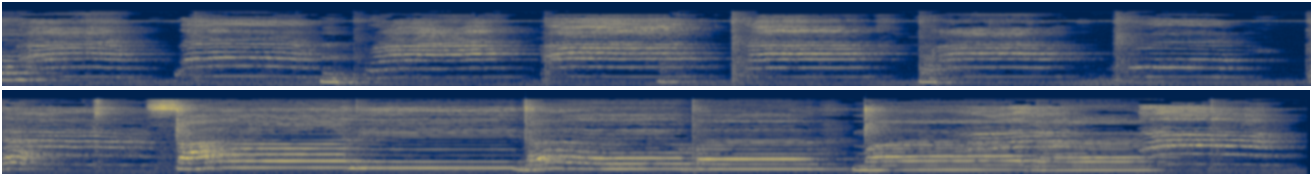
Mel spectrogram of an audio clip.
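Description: A man sings a slow melody close by.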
